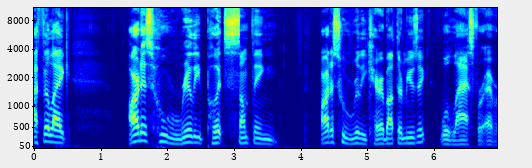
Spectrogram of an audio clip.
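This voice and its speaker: A normal speaking voice from a man with an American accent, medium pitch, ordinary pitch variation and a moderate pace, in a very clean recording with a silent background. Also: dry, close sound with no echo. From US Midwest, Kansas City and St. Louis, Missouri. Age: 20s. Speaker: DJ and producer. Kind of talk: casual chat.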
